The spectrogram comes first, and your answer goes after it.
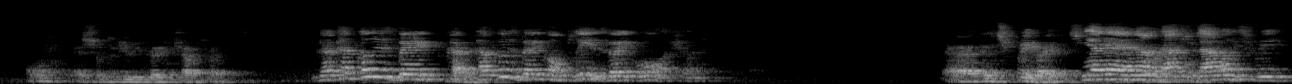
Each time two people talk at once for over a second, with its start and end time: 10.8-12.2

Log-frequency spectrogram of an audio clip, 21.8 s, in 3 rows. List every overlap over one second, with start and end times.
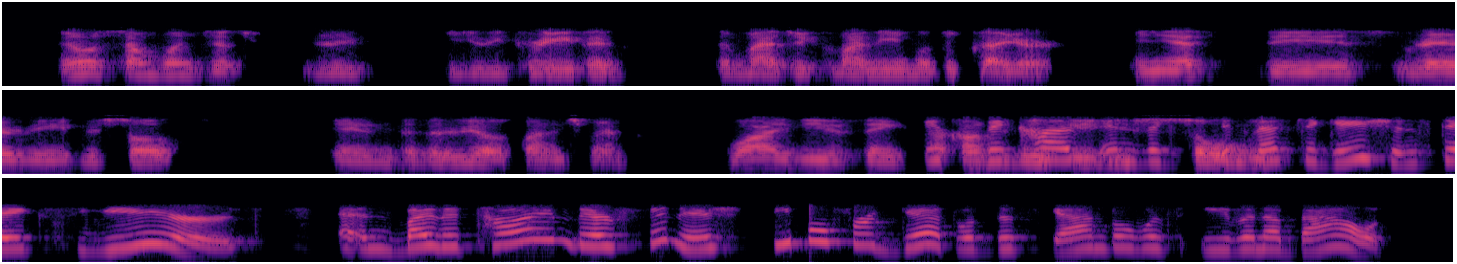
11.9-13.7

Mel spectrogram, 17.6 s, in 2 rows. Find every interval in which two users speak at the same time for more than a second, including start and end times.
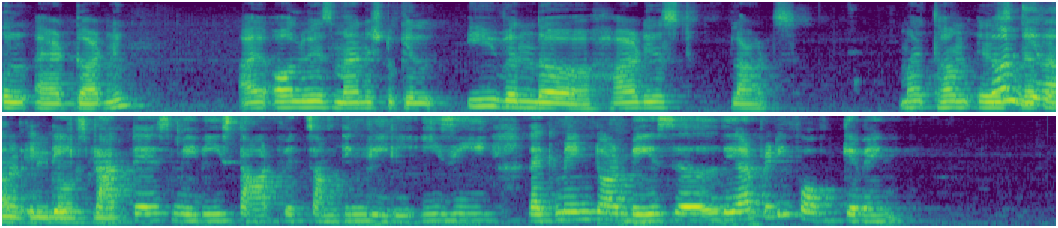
8.2-9.8

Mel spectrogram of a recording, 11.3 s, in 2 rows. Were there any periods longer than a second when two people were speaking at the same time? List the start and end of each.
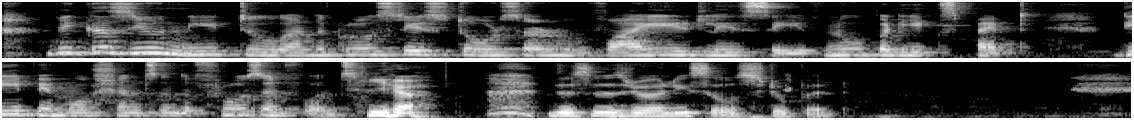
none

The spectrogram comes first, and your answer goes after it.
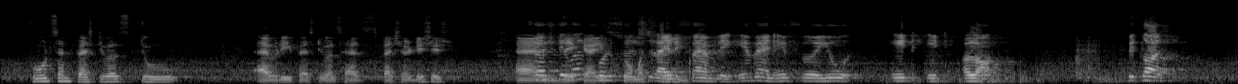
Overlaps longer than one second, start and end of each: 5.3-6.8

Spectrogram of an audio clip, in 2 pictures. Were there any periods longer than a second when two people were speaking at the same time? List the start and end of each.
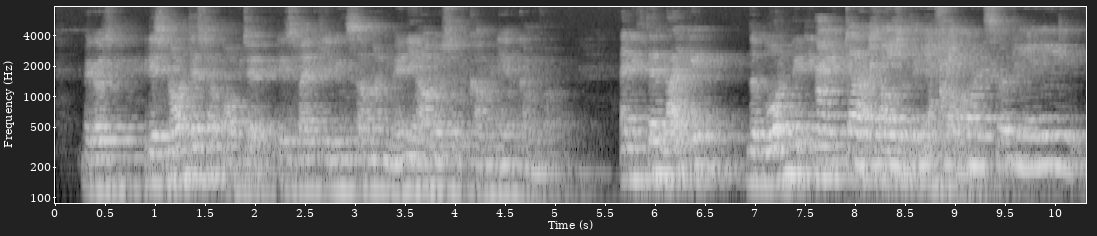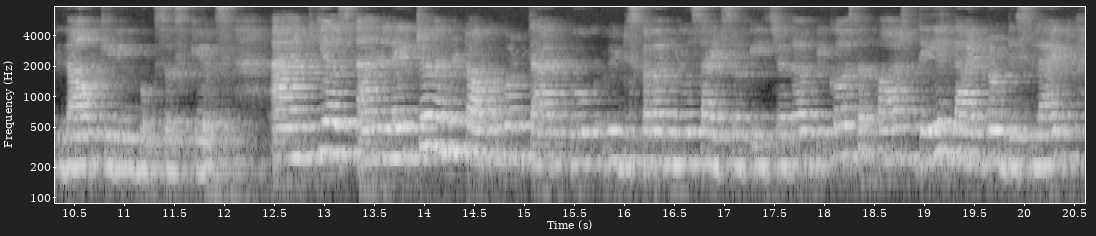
7.6-9.2

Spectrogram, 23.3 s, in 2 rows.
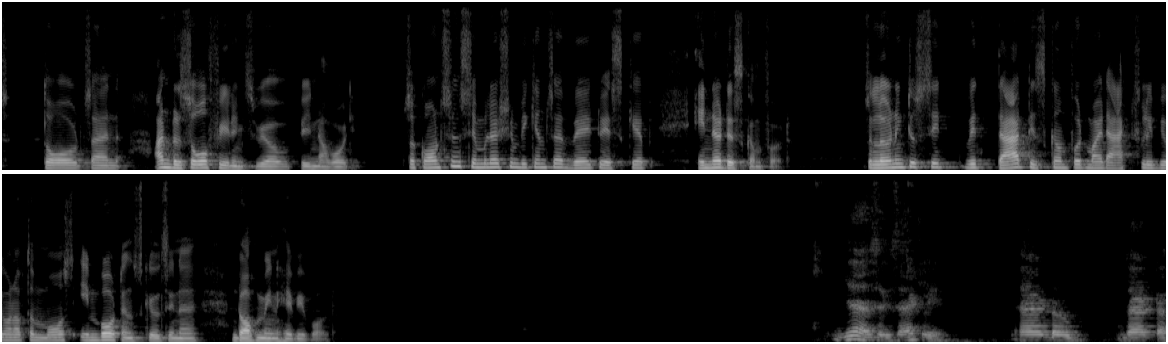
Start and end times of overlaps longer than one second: none

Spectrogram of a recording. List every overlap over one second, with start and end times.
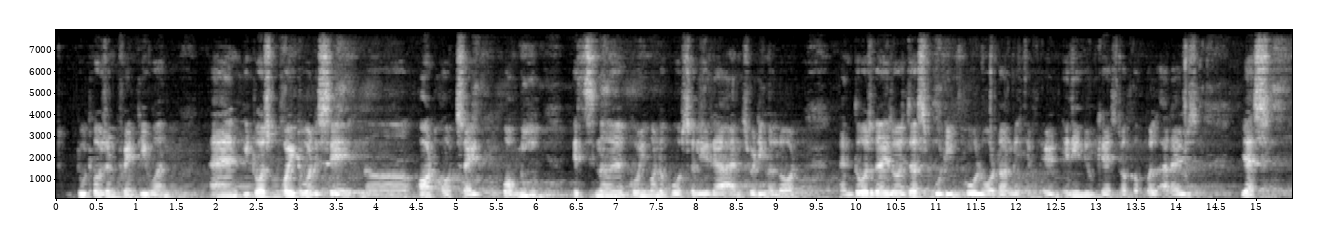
none

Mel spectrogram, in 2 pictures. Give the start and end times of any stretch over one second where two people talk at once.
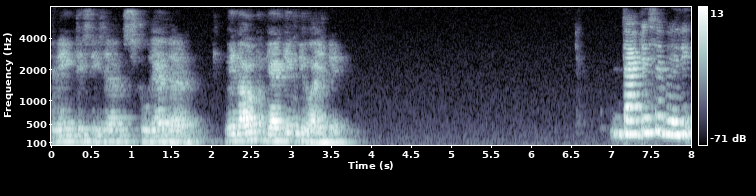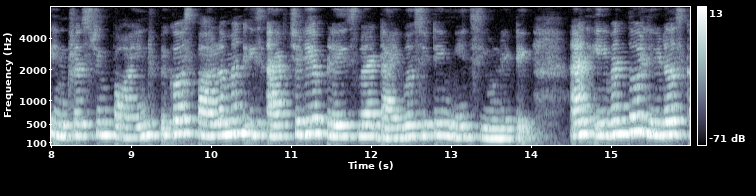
none

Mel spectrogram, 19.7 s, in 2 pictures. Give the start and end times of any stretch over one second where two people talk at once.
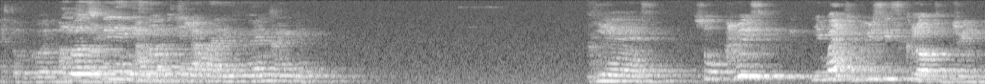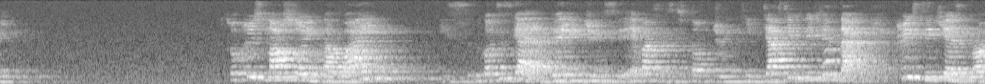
0.6-2.2

